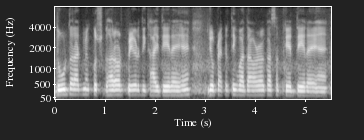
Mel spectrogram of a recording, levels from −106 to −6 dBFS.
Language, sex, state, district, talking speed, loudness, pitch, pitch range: Hindi, male, Uttar Pradesh, Lalitpur, 205 wpm, -15 LUFS, 150 Hz, 140-155 Hz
